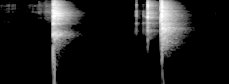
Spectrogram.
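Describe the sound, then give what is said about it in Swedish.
An aluminium beer can is cracked open: a sharp pop with a short fizzing hiss, then a small click and a second louder pop-and-hiss a second later. No talking. “Vi människor är naturvarelser och öl är en mycket naturlig brygd. Aluminium förekommer i naturen.”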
